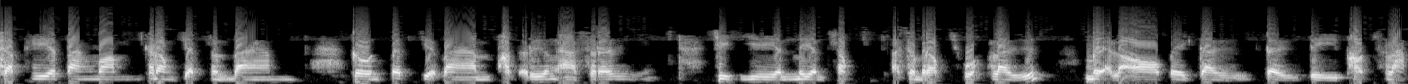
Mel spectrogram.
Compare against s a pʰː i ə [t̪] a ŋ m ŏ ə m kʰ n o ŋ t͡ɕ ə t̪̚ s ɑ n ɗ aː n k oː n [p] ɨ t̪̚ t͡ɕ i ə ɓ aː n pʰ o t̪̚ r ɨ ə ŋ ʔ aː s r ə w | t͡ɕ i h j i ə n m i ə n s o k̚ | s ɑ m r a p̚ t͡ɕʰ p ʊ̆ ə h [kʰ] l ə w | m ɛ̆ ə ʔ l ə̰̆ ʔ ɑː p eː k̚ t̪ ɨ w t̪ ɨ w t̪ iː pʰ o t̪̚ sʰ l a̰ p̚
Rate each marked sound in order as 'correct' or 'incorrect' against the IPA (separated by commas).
correct, correct, incorrect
